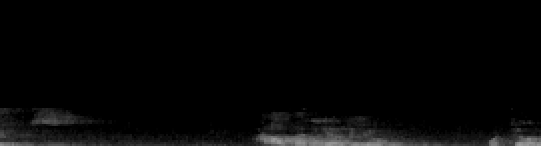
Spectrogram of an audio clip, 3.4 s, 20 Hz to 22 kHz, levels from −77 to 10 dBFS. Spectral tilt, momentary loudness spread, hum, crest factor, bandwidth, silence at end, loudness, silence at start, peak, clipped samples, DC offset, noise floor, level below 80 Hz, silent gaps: -4 dB/octave; 21 LU; none; 18 dB; 6 kHz; 0 s; -36 LUFS; 0 s; -20 dBFS; under 0.1%; under 0.1%; -63 dBFS; under -90 dBFS; none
